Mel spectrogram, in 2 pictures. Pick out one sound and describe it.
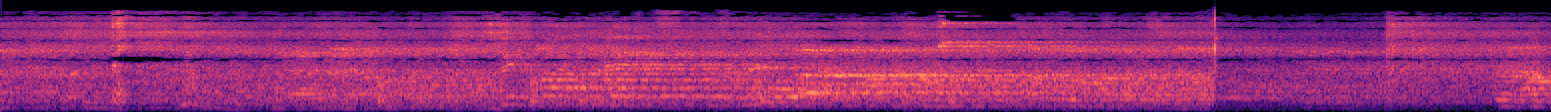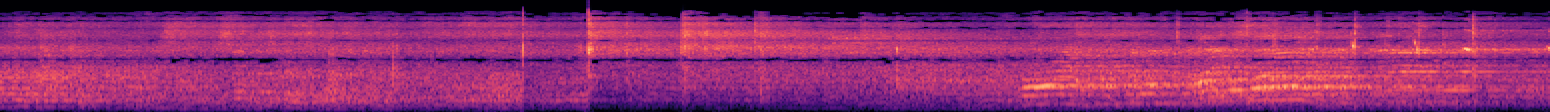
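Hockey sticks clack against the ball and the floor.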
